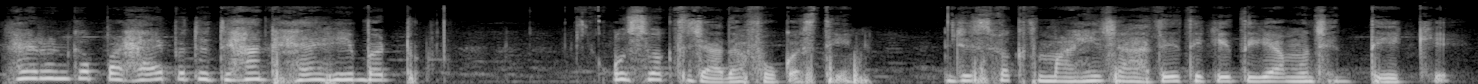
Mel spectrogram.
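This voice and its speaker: A woman's voice: fairly high pitch, fairly even intonation, normal speed, darkish tone, husky. A woman narrating an audio love story in a casual, chatty way, often speaking straight to her listeners. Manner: chatty, addresses listeners directly.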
